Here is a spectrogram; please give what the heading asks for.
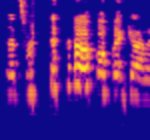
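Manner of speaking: loud burst of laughter through the words; laughing. Real, not acted. Cracking up at a viewer's comment, loud laughing. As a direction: laugh out loud, then blurt it. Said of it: "I snorted".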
